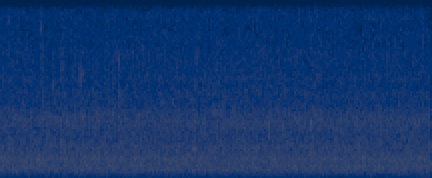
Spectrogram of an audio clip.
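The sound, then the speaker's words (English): Furnace Creek in Death Valley trickles and burbles steadily along the roadside, a continuous soft wash of gently running water with no voices or other sounds over it. “Furnace Creek trickles along the roadside, the slurp, slurp, slurp of its gentle current audible from the road.”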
